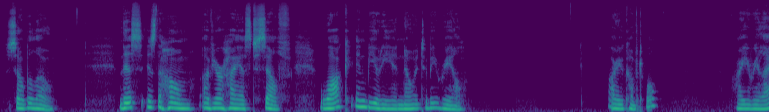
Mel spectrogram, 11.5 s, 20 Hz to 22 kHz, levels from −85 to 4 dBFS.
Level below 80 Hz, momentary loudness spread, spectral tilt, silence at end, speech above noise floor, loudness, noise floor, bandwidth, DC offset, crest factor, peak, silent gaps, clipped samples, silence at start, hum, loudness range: -70 dBFS; 11 LU; -6 dB/octave; 0 s; 42 dB; -35 LUFS; -76 dBFS; 19.5 kHz; under 0.1%; 16 dB; -20 dBFS; none; under 0.1%; 0.1 s; none; 9 LU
